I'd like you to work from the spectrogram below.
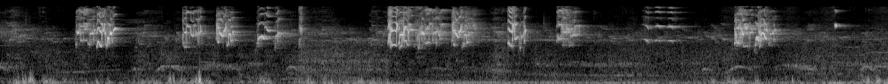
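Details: A yellow pet lovebird singing and chirping gives bursts of sharp, high, buzzy chirps and squeaks, roughly one or two a second, with short quiet gaps between.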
